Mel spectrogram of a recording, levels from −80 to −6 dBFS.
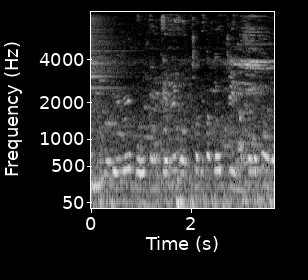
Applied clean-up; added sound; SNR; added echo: classical method log-MMSE.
